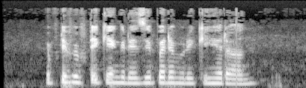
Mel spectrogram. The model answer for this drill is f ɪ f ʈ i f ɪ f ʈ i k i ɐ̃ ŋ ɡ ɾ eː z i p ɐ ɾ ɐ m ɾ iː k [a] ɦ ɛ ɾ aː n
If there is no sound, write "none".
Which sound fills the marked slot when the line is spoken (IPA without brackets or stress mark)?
i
